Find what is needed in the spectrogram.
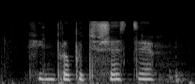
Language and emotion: Russian, neutral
